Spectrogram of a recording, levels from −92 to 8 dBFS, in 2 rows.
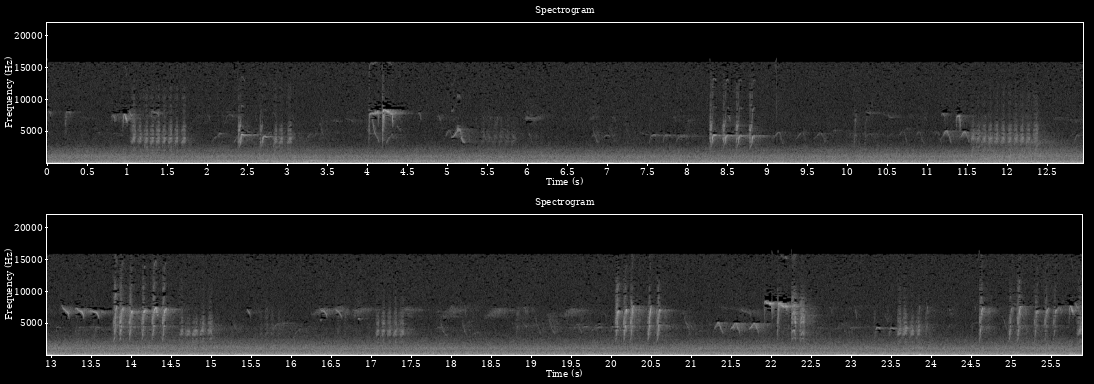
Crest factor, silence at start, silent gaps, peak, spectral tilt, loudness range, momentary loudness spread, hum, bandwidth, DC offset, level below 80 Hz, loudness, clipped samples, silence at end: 12 dB; 0 s; none; -4 dBFS; -4.5 dB/octave; 1 LU; 4 LU; none; 8.8 kHz; under 0.1%; -20 dBFS; -30 LUFS; under 0.1%; 0 s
